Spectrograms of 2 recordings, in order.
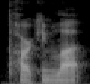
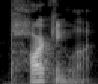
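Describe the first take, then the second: First: Both words are said at a level pitch. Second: The pitch rises on the word parking. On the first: The speaker calls it wrong. "where no words really standing out" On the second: The speaker calls it right. "raising that pitch"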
